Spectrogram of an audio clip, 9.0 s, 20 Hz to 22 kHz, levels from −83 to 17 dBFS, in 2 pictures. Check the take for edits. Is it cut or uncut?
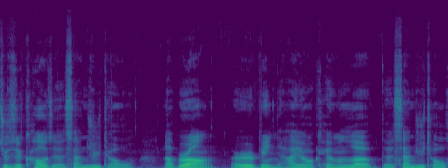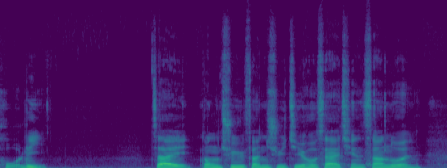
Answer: uncut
